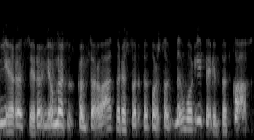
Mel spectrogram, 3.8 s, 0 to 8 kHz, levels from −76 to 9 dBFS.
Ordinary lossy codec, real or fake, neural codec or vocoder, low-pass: MP3, 48 kbps; fake; autoencoder, 22.05 kHz, a latent of 192 numbers a frame, VITS, trained on one speaker; 7.2 kHz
